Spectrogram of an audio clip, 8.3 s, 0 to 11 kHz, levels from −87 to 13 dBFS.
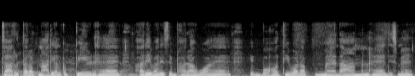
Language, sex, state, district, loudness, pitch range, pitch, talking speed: Hindi, female, Chhattisgarh, Raipur, -13 LUFS, 210-235 Hz, 230 Hz, 135 wpm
